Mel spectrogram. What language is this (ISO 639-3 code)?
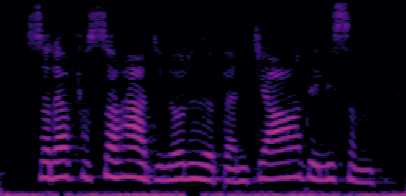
dan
